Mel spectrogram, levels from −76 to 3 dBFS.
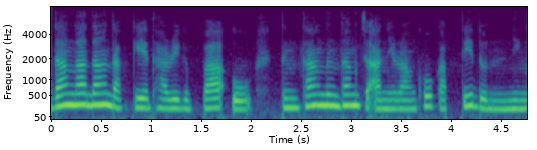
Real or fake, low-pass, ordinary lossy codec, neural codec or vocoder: fake; 7.2 kHz; none; codec, 16 kHz in and 24 kHz out, 1 kbps, XY-Tokenizer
